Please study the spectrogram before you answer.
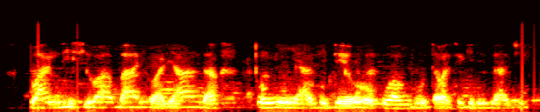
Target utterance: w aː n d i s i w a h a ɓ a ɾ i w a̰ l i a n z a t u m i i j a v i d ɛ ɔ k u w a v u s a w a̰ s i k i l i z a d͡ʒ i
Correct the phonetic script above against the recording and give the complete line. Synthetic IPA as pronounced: w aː n d i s i w a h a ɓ a ɾ i w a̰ l i a n z a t u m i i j a v i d ɛ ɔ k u w a v u t a w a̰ s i k i l i z a d͡ʒ i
